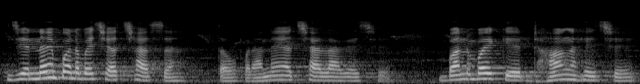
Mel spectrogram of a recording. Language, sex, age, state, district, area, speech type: Maithili, female, 60+, Bihar, Madhepura, rural, spontaneous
